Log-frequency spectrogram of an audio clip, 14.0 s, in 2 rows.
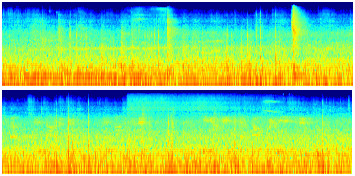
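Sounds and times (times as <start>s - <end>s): train wheels rumbling: 0.0s - 14.0s
clicks over the track: 4.4s - 6.8s, 7.8s - 8.9s.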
